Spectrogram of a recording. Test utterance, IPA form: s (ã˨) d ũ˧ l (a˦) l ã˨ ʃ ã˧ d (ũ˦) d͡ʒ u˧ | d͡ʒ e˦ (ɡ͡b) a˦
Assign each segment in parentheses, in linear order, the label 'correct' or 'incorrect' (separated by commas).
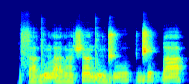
incorrect, incorrect, incorrect, correct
